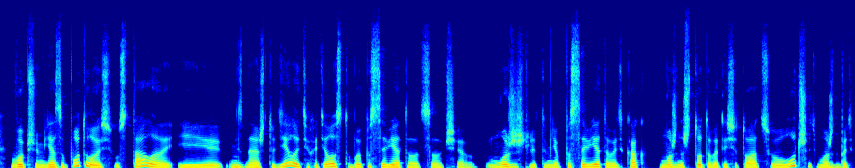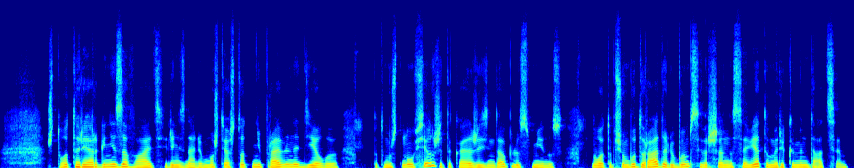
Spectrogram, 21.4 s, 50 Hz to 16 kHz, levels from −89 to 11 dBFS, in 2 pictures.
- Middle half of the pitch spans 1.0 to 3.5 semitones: Yes, narrow, 2.5 semitones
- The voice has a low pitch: No, high, 190 Hz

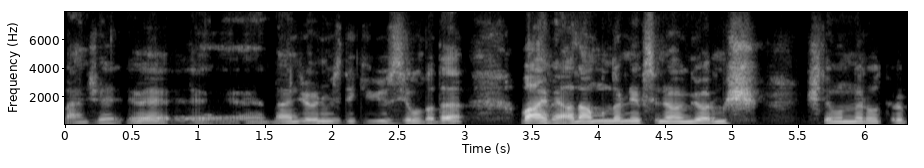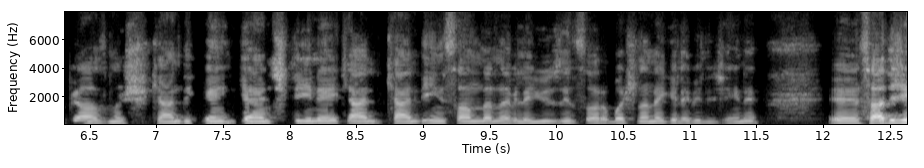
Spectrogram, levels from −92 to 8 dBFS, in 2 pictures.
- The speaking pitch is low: Yes, low, 125 Hz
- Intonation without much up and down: Yes, narrow, 1.7 semitones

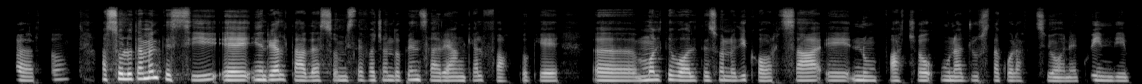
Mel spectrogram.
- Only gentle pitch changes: Yes, narrow, 2.0 semitones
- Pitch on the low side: No, high, 190 Hz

